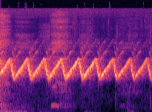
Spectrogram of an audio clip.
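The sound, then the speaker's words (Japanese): A loud, steady alarm wails up and down in fast, regular sweeps, about three cycles per second, with a faint low rumble beneath and no voices. “足音だと？この警報音の中で？”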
